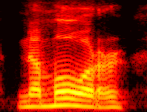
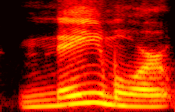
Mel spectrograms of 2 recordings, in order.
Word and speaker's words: Namor: work for me um he's the only one who calls himself Namor and everyone else says Neymar which is the pronunciation we've used for years I I will say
